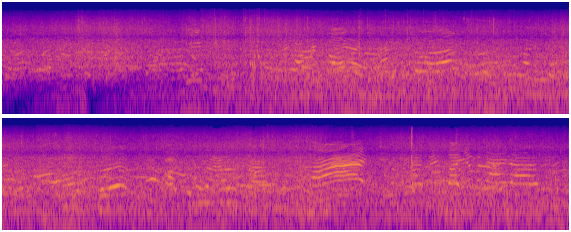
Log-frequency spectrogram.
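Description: A crowd of men, women and children talk and shout at a distance outdoors.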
